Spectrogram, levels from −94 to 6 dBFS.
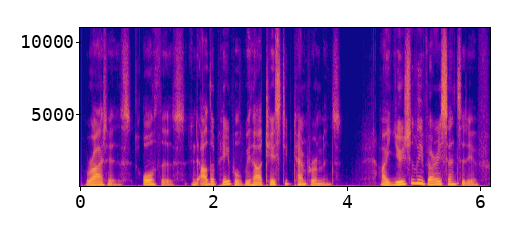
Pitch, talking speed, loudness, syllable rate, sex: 145 Hz, 115 wpm, -18 LUFS, 5.4 syllables/s, male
